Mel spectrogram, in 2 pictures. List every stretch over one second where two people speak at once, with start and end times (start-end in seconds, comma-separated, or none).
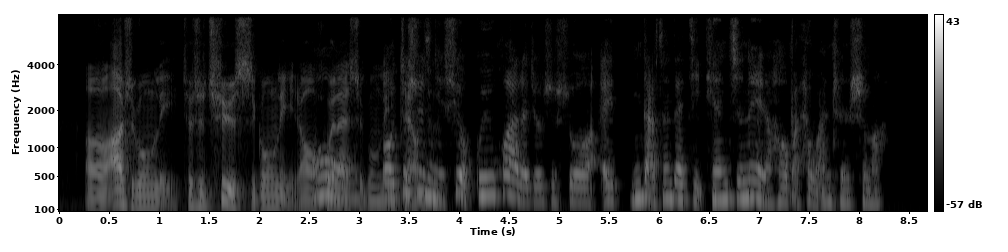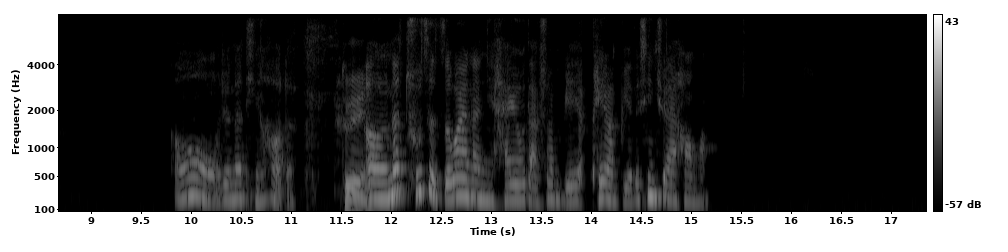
2.5-3.8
